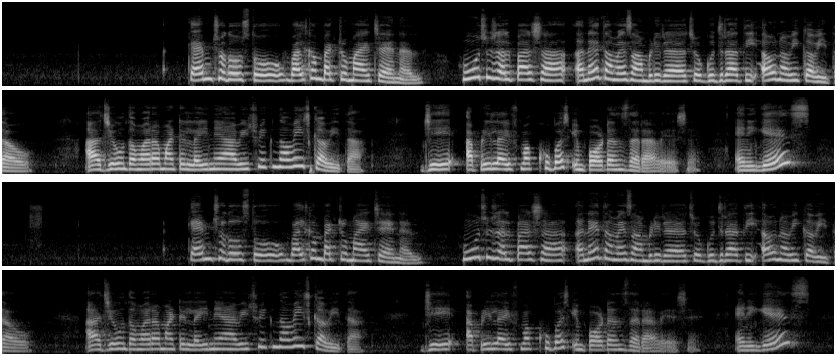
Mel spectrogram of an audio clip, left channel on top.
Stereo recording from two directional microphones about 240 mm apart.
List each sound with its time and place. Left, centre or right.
1.5 s a woman's voice: left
